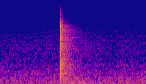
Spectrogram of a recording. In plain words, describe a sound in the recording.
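A snooker cue strikes the cue ball with a sharp click.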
